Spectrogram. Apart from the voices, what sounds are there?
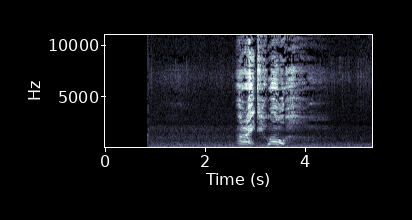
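car interior road noise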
